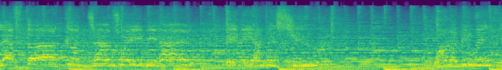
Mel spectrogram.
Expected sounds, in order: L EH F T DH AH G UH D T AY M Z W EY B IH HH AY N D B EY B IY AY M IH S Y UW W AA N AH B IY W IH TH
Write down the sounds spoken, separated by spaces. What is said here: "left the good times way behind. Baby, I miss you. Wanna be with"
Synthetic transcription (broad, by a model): L EH F T DH AH G UH D T AY M Z W EY B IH HH AY N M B EY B IY AY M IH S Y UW W AA N AH B IY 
